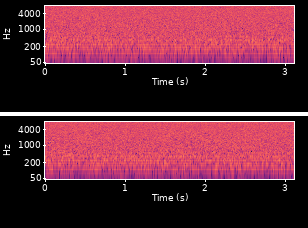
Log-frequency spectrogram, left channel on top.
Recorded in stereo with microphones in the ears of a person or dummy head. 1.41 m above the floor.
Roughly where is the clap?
No clap in this recording.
